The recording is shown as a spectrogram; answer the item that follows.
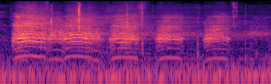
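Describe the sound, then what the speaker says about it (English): Ducks quack in a run of five nasal, rasping calls at an even pace, fairly close and clear, with no voices over them. "Ducks."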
